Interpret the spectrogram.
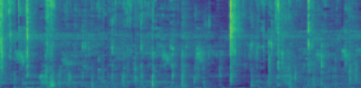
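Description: A person biting and chewing braised chicken close to the microphone: wet mouth sounds broken by irregular sharp clicks.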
